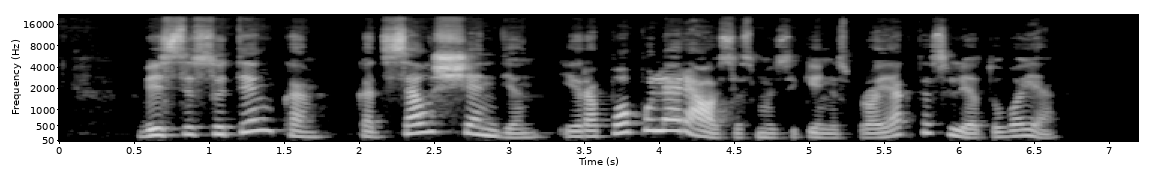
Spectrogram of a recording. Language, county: Lithuanian, Telšiai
